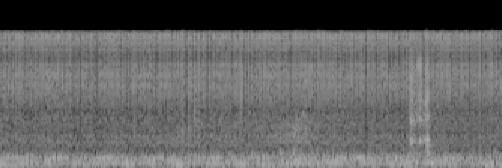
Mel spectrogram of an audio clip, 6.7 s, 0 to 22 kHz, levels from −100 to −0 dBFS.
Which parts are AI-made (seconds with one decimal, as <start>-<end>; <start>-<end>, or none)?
0.0-6.7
